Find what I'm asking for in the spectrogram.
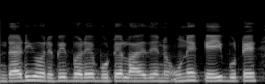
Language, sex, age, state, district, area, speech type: Dogri, male, 18-30, Jammu and Kashmir, Udhampur, rural, spontaneous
